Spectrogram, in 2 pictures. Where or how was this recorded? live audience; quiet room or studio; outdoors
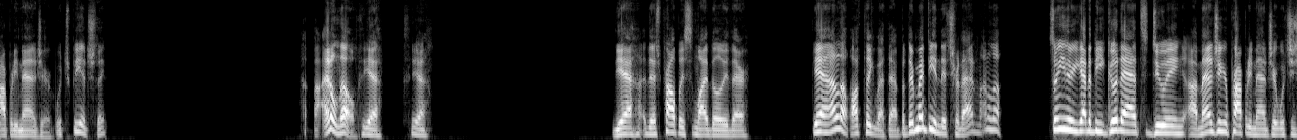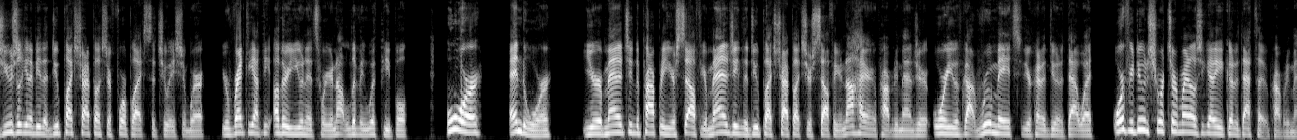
live audience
